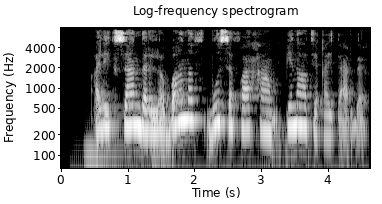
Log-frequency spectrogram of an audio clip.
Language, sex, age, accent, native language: Uzbek, female, 12-17, Farg'ona, Uzbek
